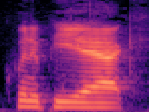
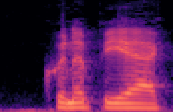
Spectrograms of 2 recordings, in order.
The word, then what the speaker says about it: Quinnipiac: Next on the docket, Michigan hockey ends their run through the postseason hockey season in the Frozen Four against the eventual champions, Quinnipiac, out of Connecticut, which, what a year for Connecticut, man.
